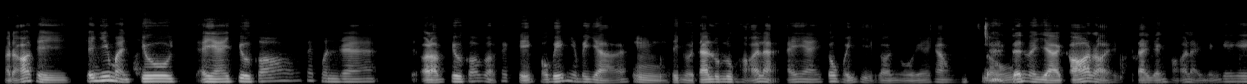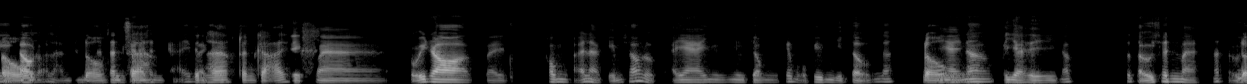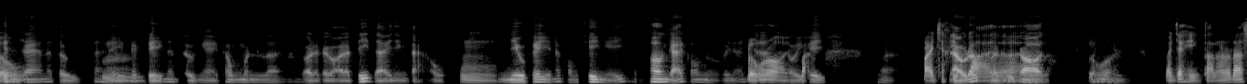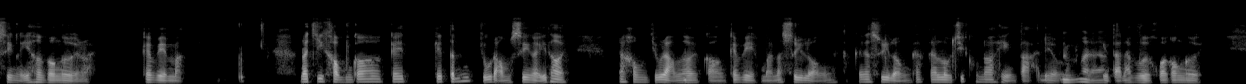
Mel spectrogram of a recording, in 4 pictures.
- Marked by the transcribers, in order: "nếu" said as "nhếu"; other background noise; tapping; laugh; unintelligible speech
- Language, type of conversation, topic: Vietnamese, unstructured, Bạn nghĩ phát minh khoa học nào đã thay đổi thế giới?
